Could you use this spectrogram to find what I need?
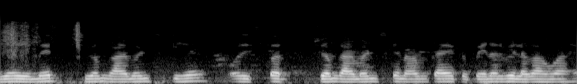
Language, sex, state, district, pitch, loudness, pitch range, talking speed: Hindi, male, Chhattisgarh, Balrampur, 130 Hz, -16 LUFS, 125-135 Hz, 205 wpm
